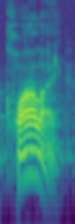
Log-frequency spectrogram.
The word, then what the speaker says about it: quale: A typical such puzzle is that of qualia, singular quale, which rhymes with barley, meaning the subjective aspect of sensations.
